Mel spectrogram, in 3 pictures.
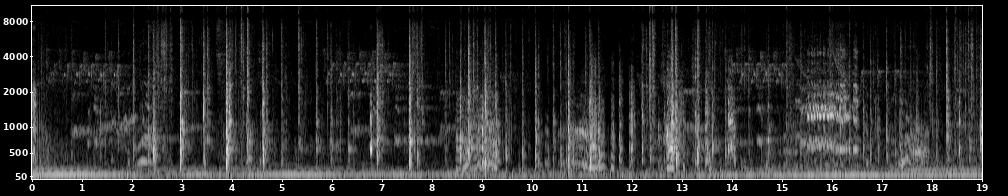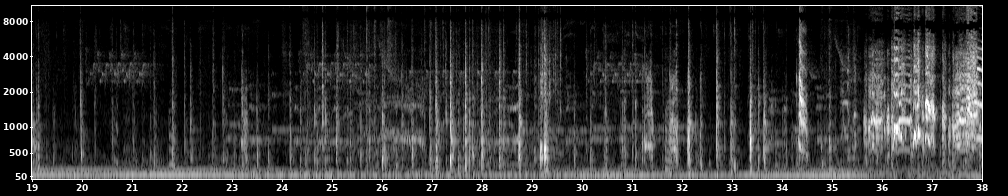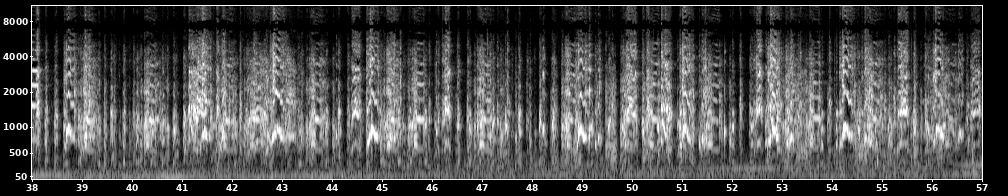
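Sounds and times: chickens clucking: 0.0s - 57.0s.

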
